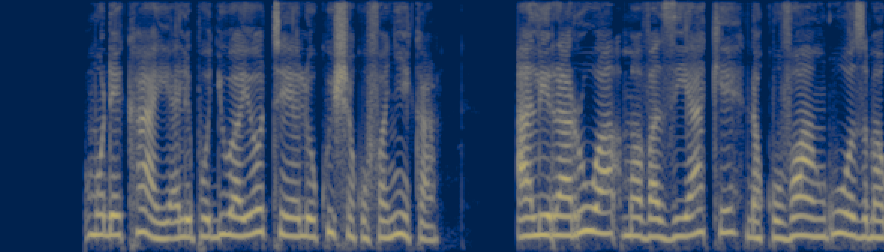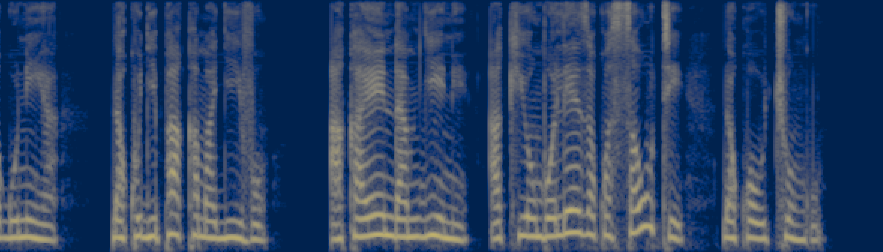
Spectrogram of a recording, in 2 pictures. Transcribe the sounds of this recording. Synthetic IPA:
mɔɗɛkʰaialipɔʄuajɔtʰɛjalijɔkwiʃakufaɲikaː | liɾaɾuamavazijakɛnakuvaːŋɡuɔzamaɠunia | nakuʄipakamaʄivɔ | akaɛndam̩ʄiniakʰiɔmbɔlɛzakwasauti | nakwaut͡ʃuŋɡu

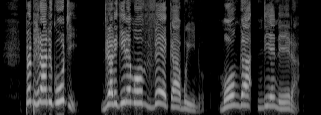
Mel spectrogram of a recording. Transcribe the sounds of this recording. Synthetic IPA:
pɛmpʰɛɾanik̬utḭ | ndiɾalik̬iɾɛmɔɱvɛkaɓwinɔ̰ | mɔŋɡandiɛnɛːɾa̰

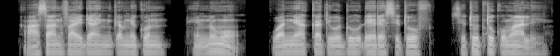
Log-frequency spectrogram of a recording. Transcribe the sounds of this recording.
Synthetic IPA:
ʔa̰ːsaːnfaːjɪd̪aːhɪnːɪkʼɐbnɪkʊn | hɪnᶑʊmʊ | wɐnːɪɐkːɐt̪ɪɔd̪uːᶑe̞ːɾɛsːɪt̪uːf | sɪt̪ʊt̪ːʊkʼʊmaːlɪ

